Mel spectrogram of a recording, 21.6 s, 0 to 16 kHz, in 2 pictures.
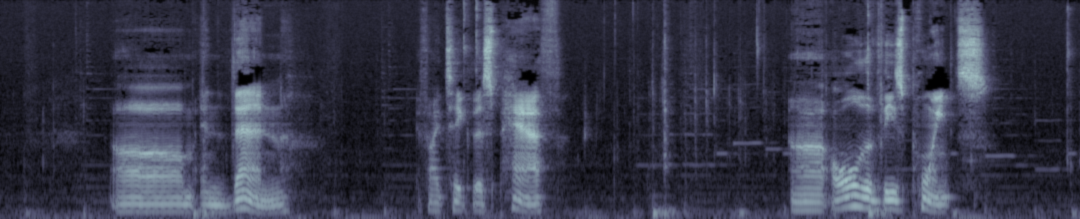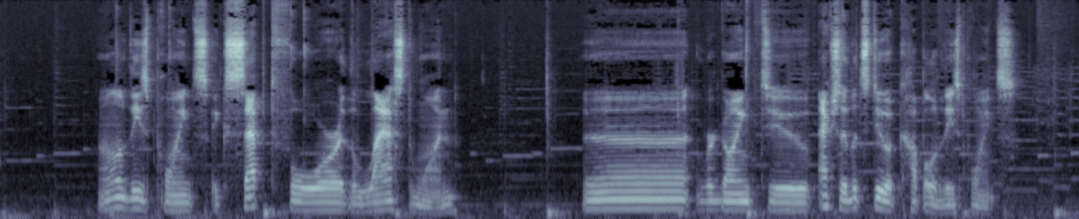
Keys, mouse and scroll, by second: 4.6 click, 6.5 Tab, 8.7 a, 13.7-14.7 shift+right drag.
